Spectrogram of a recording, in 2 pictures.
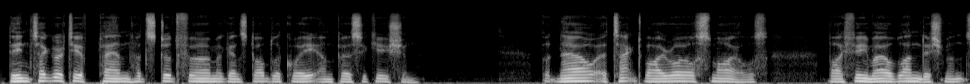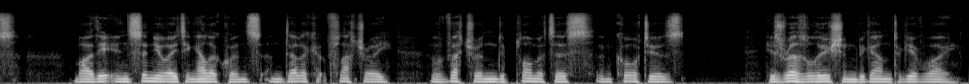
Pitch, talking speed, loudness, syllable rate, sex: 130 Hz, 120 wpm, -18 LUFS, 4.8 syllables/s, male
